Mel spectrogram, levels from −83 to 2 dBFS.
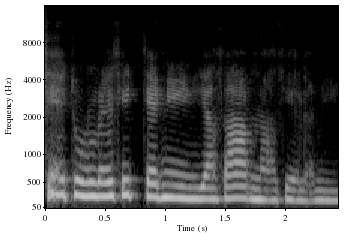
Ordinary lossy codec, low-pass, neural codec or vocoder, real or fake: Opus, 24 kbps; 14.4 kHz; none; real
